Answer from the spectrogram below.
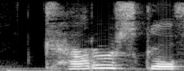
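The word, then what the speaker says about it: Kaaterskill: So Catterskill Falls, most people don't know that this stunning waterfall is haunted by a dog. You're probably familiar with Catterskill Falls. If you're not, it's spelled K-A-A-T-E-R-S-K-I-L Falls.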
